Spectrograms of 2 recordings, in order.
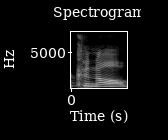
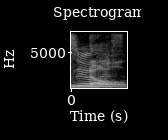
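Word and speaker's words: Knull: Is it Null or Canal? The K is silent, I assume? The K is silent. It's Null.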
